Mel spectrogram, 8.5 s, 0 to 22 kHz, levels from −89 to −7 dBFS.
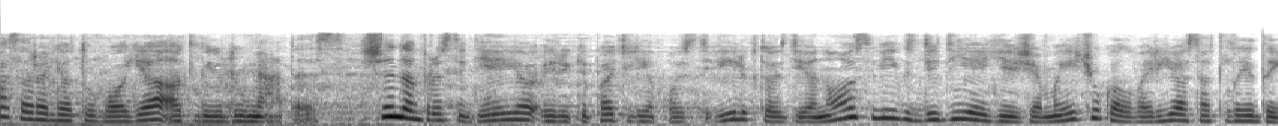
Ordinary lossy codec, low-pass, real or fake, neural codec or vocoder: AAC, 32 kbps; 7.2 kHz; fake; codec, 16 kHz, 4 kbps, X-Codec, WavLM features, trained on Multilingual LibriSpeech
